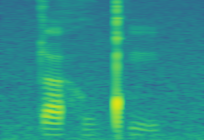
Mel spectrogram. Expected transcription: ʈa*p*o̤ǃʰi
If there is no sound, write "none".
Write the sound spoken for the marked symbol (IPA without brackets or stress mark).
h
